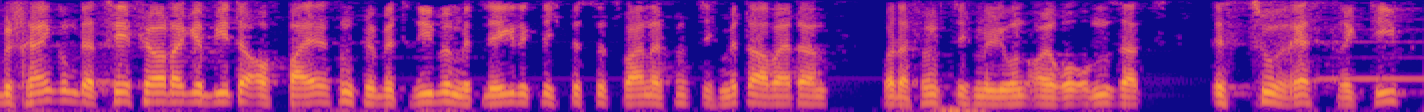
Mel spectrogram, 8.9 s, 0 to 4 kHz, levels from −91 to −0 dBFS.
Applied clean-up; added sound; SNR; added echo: classical method spectral subtraction.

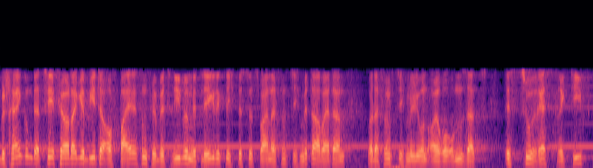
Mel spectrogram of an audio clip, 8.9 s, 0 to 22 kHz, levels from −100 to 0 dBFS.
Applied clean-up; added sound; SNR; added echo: none; Wind instrument, woodwind instrument; 18 dB; none.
